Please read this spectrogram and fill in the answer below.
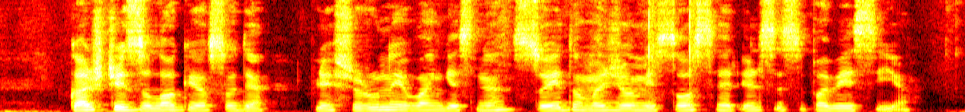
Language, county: Lithuanian, Marijampolė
